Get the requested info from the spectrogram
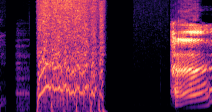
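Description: A bag zipper pulled open in one short rasping stroke, starting and stopping abruptly. Near the end comes a brief voice cry that rises and falls in pitch.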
